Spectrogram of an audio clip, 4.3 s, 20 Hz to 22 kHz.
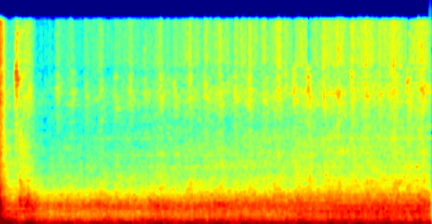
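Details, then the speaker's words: Pre-war Austin 7, warmed up, SU carburettor needle modified from No. 3 to richer No. 5, started with the starter pull: small four-cylinder catches at once, quick even idle, slight hesitation remaining; starts easily. "one quick fall and they start it'll start on the handle easily as well so it's not too loud but I spoke a bit of hesitation"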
